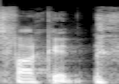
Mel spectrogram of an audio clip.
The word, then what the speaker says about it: Phuket: You might have to correct my pronunciation. We're going to Phuket. Yeah, it's fuck it.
